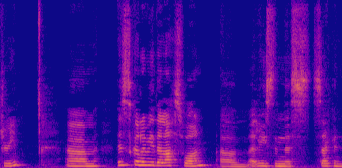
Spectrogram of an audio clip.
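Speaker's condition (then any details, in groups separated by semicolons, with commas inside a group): No condition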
